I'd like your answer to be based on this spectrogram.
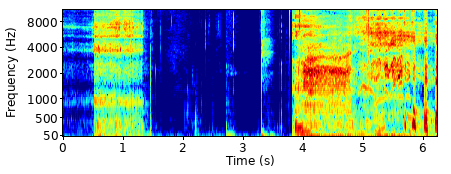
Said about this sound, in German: Und los geht's. Ich nehme noch einen Schluck mit Schlürfgeräuschen, vielleicht klappt das.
